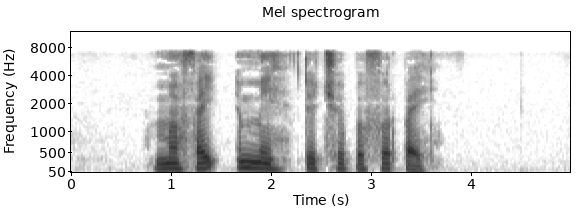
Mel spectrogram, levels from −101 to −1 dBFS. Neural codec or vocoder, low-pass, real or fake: none; 7.2 kHz; real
